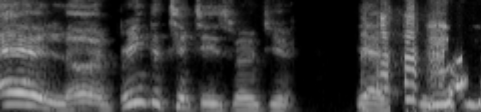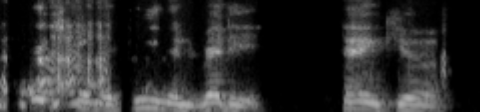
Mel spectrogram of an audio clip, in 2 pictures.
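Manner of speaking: put-on British accent. Speaker shows the voice they use when coming to bed, put-on British accent. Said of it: "I like to be British when I go to bed".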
